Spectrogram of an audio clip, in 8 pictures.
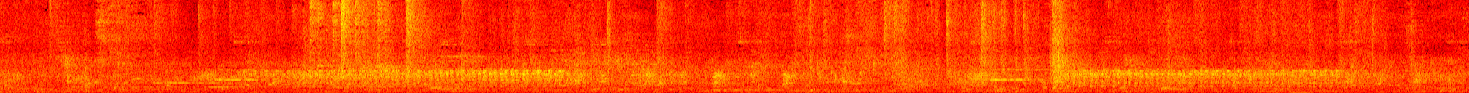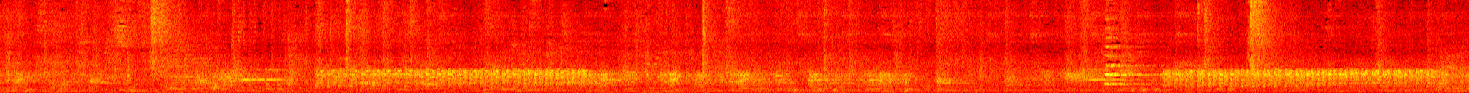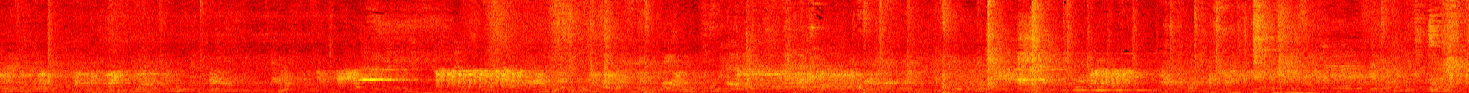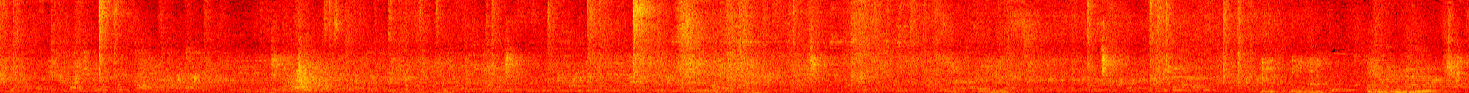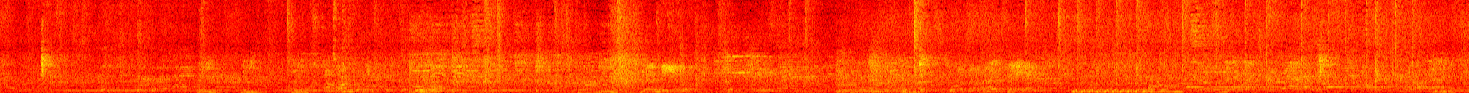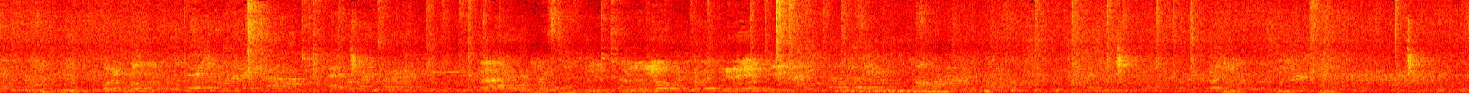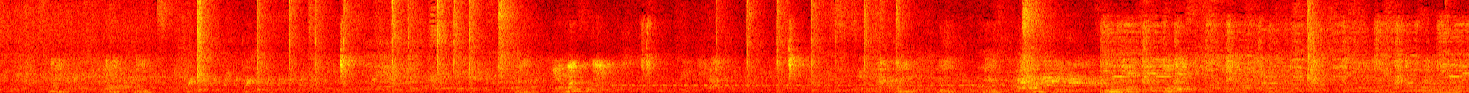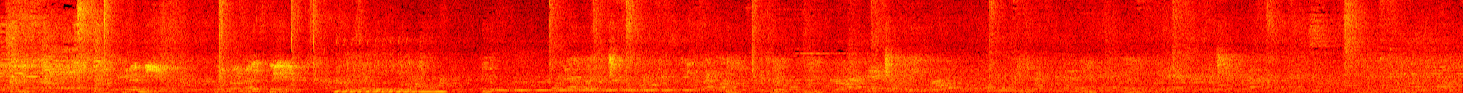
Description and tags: slot.machine.arcade
binaural recording of ambient in a slot machine arcade /grabacion binaural del ambiente en una sala de máquinas tragaperras
field-recording, sevilla, slots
